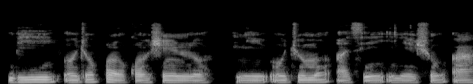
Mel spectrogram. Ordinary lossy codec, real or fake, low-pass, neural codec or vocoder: none; real; 7.2 kHz; none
